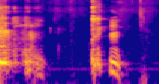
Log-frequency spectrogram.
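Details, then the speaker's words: Adult monk who says he is prone to allergies and hoarseness in cold weather gives a short run of harsh, throaty coughs in a quiet room. "ขออภัยเน้ออันนี้ก็เกิดจากสภาวะอาการเย็นเหมือนกันอาตมานี่ก็เป็นภูมิแพ้ง่ายนะแปรอากาศอาจจะมีเสียงแหบแหงเป็นเตื้อเป็นเตื้อก็ขอสุมาอภัยนะ"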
